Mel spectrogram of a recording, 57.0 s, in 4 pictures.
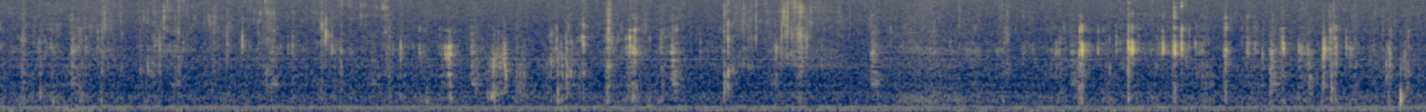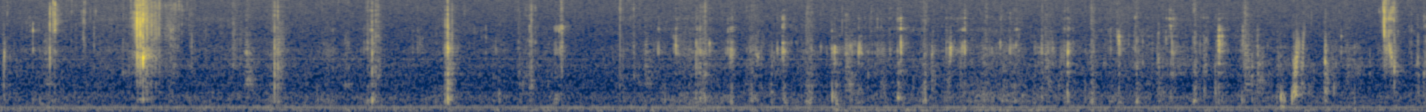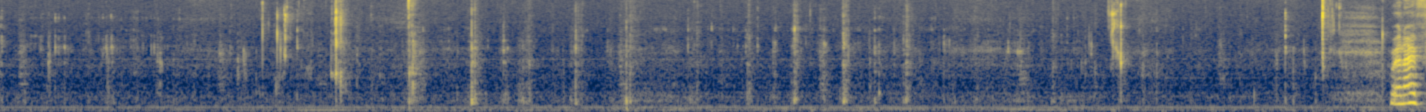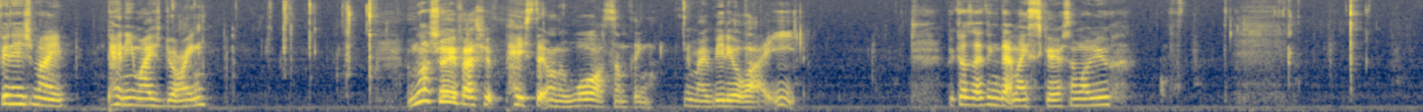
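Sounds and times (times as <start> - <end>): chewing pizza crust: 0.0 - 48.0, 49.1 - 52.2, 53.9 - 57.0
low hum: 0.0 - 57.0
crisp crunches: 15.5 - 16.2.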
